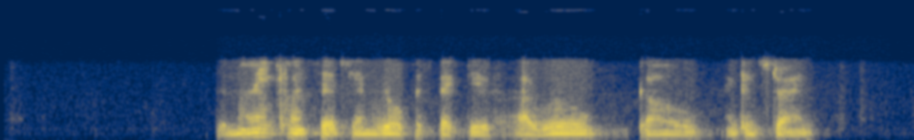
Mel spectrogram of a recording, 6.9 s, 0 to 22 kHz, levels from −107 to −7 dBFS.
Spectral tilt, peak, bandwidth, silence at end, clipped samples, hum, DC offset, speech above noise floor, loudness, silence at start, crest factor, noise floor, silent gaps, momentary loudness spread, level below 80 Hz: -11.5 dB/octave; -4 dBFS; 3.9 kHz; 0.75 s; under 0.1%; none; under 0.1%; 62 dB; -23 LUFS; 1.65 s; 20 dB; -84 dBFS; none; 10 LU; -60 dBFS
